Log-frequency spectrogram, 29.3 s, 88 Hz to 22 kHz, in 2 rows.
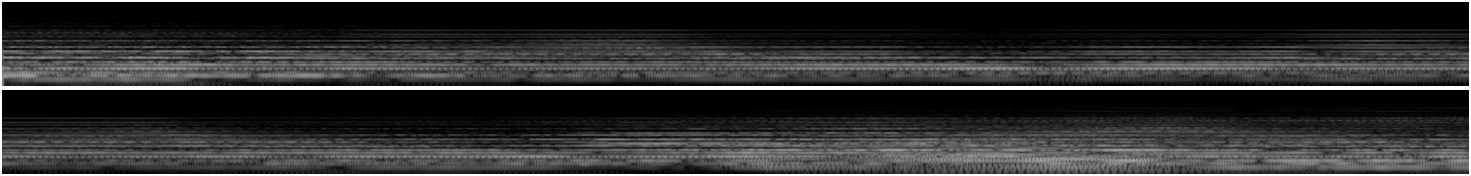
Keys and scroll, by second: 1.8 ctrl+g, 17.9 ctrl+z, 22.5 ctrl+z.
